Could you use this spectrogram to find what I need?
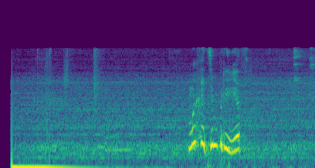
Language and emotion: Russian, positive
